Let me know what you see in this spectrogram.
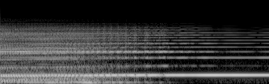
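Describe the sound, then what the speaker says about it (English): A heavily distorted electric guitar bends a note on the B string toward an A, the two pitches beating and fluttering against each other, then settling into one sustained, steady tone. "you can surely hear that fluttering of the interference between them two notes"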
